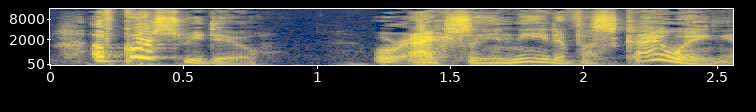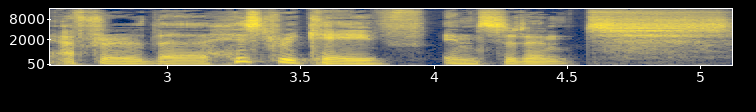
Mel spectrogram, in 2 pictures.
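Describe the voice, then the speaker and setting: A man's put-on character voice, fairly high in pitch, at a fairly quick pace, in a very clean recording with a silent background. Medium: read story. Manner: excitable, bubbly.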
